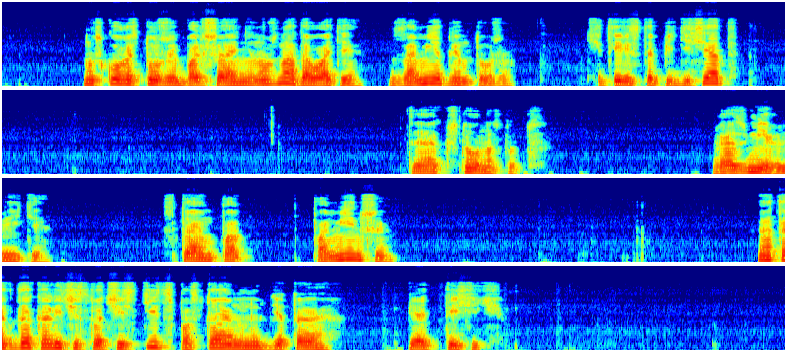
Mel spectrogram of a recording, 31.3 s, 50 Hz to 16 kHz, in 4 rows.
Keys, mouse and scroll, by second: 0.2 space, 1.1-2.3 drag, 8.8-12.2 drag, 12.6-17.7 drag, 18.8-21.3 drag, 25.1-29.6 drag, 28.4 KP_0.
